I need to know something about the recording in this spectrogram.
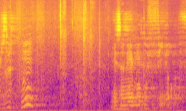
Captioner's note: muffled cries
